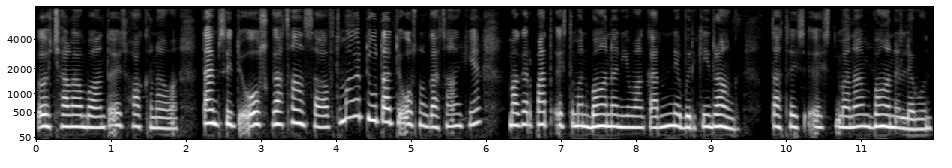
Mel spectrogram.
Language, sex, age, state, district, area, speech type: Kashmiri, female, 45-60, Jammu and Kashmir, Srinagar, urban, spontaneous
